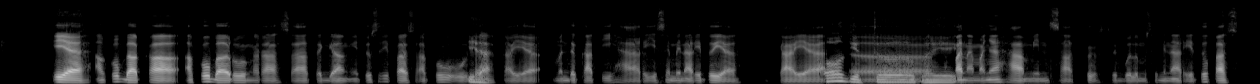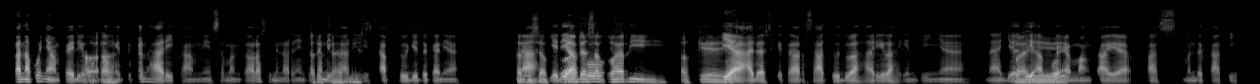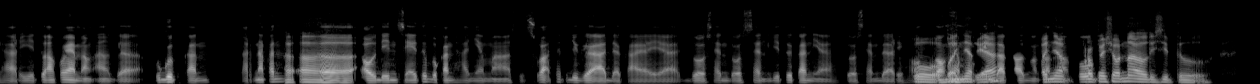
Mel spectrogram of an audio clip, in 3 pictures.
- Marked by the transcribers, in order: tapping; chuckle
- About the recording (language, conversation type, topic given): Indonesian, podcast, Apa pengalamanmu saat ada kesempatan yang datang tiba-tiba?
